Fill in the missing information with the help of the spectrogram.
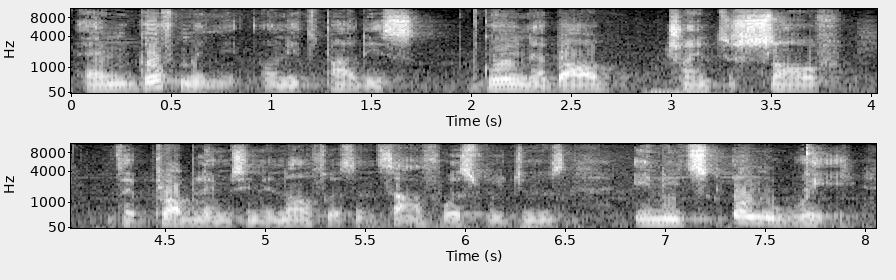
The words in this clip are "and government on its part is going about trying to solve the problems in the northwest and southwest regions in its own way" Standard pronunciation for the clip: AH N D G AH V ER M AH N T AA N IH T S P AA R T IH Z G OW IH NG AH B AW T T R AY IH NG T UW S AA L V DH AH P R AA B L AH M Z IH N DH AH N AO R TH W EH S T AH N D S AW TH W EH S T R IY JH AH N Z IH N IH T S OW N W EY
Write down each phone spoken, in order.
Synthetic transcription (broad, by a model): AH N G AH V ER M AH N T AA N IH T S P AA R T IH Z G OW IH NG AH B AW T T R AY IH NG T UW S AA L V DH AH P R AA B L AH M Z IH N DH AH N AO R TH W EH S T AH N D S AW TH W EH S T R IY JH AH N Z IH N IH T S OW N W EY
